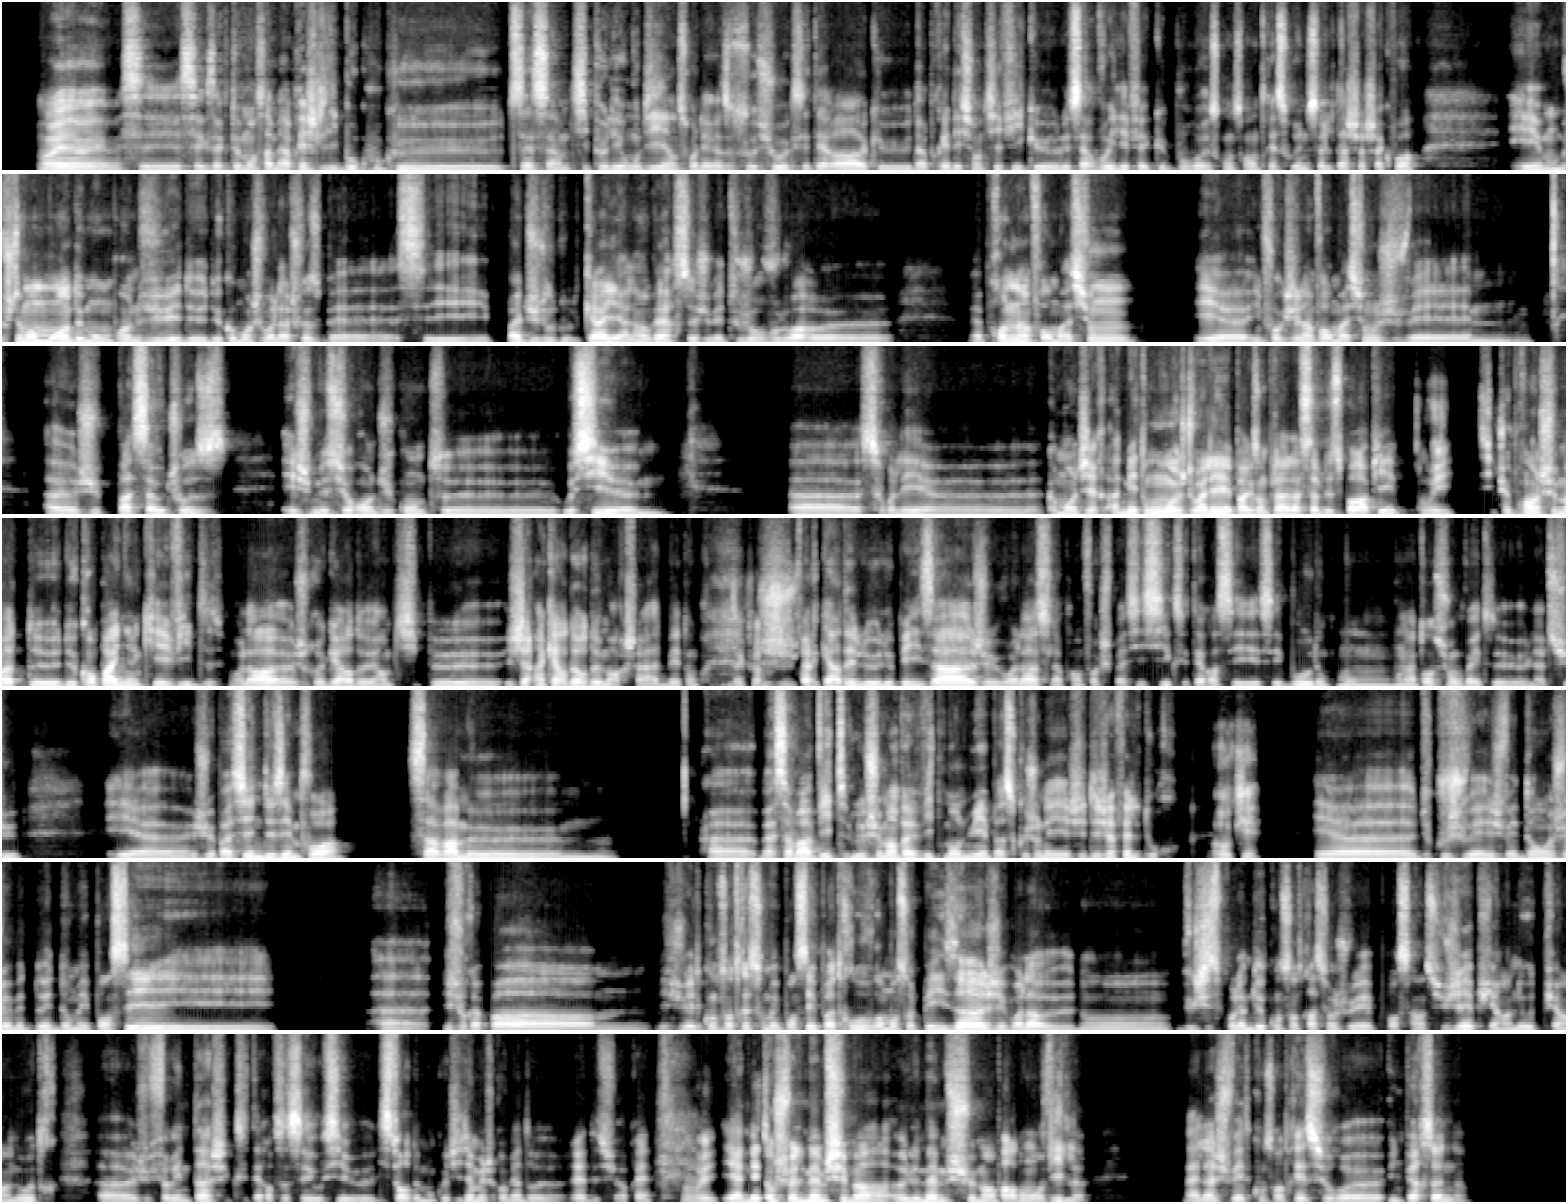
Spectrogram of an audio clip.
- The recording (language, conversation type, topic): French, advice, Comment puis-je rester concentré longtemps sur une seule tâche ?
- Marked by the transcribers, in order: tapping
